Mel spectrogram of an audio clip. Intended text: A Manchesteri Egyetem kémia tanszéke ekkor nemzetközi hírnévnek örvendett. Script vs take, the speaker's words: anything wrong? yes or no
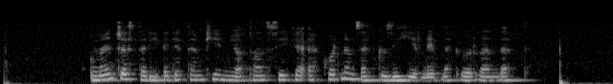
no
